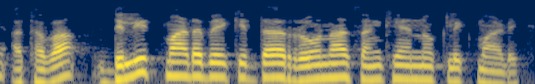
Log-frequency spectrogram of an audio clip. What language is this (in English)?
Kannada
